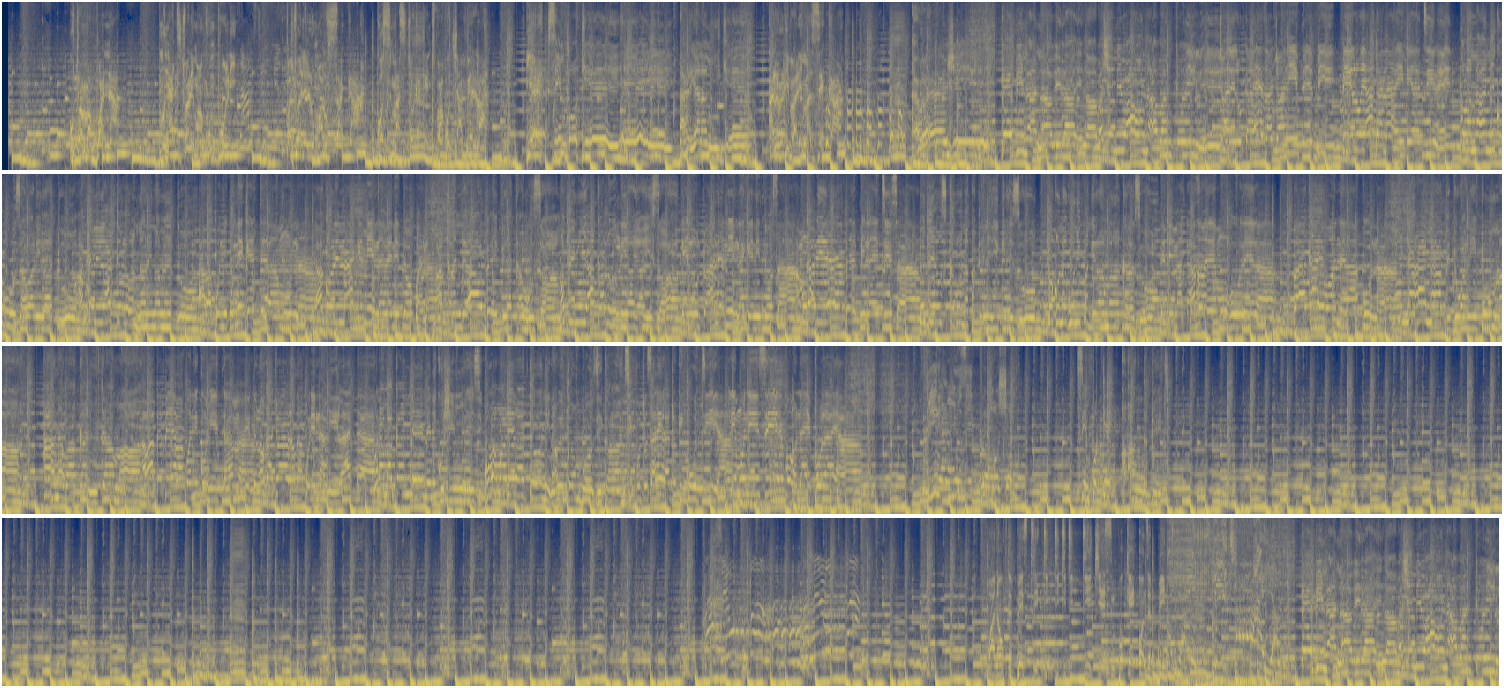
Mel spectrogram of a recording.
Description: With smooth melodies, relatable lyrics, and rich production
Afro-inspired sounds with local influence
